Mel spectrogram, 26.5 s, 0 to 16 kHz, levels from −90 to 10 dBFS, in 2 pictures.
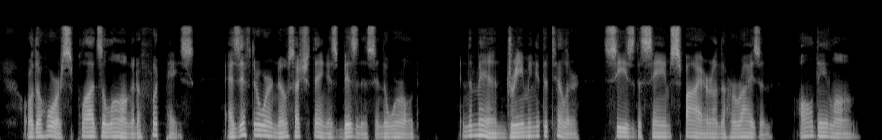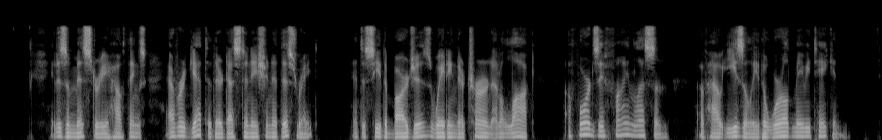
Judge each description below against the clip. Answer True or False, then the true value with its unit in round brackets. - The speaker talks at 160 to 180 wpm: True (170 wpm)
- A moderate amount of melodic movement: True (3.6 semitones)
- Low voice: True (100 Hz)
